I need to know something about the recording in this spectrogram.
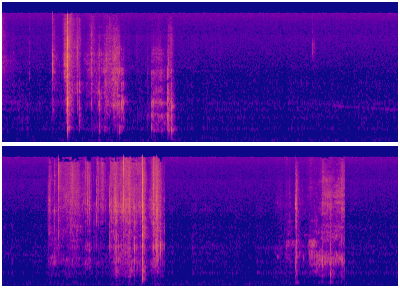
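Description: Paper packaging rustles and crinkles close by.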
